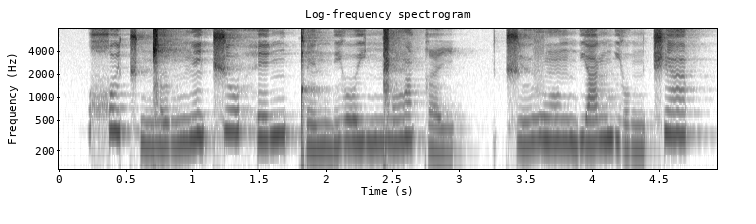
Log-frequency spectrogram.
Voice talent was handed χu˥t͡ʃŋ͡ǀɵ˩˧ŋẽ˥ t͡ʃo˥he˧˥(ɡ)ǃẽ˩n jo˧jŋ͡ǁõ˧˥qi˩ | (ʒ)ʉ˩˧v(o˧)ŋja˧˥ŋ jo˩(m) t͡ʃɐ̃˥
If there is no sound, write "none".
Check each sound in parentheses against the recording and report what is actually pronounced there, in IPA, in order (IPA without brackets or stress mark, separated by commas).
ŋ, t͡ʃ, õ˧, ŋ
